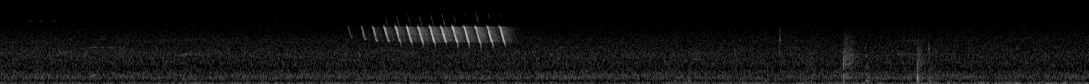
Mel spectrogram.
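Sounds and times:
marsh tit Poecile palustris singing: 0:03.5 - 0:05.1.

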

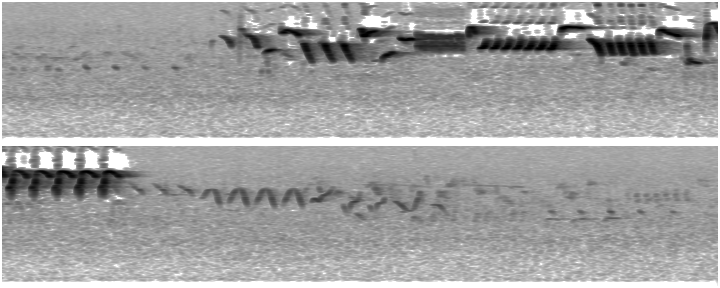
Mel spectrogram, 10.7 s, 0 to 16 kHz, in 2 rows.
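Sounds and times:
Eurasian wren Troglodytes troglodytes trilling: 0:01.6 - 0:08.7.

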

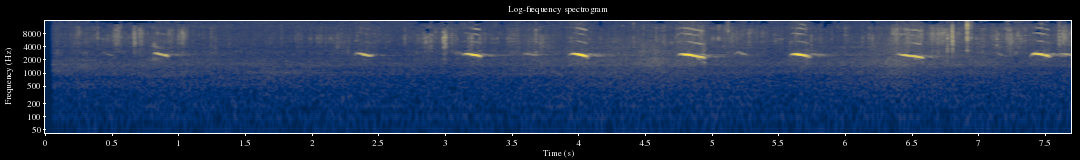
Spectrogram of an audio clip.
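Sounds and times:
Eurasian bullfinch Pyrrhula pyrrhula piping whistles: 0:02.4 - 0:04.2, 0:04.8 - 0:06.7, 0:07.4 - 0:07.6.

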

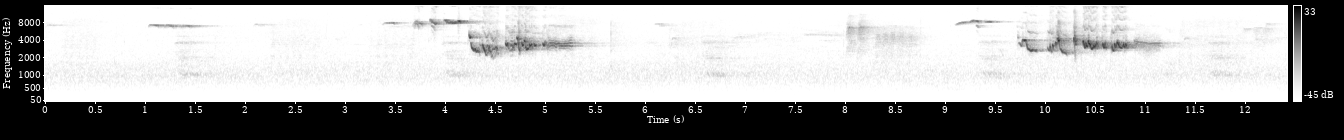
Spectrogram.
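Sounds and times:
European robin Erithacus rubecula singing: 0:03.4 - 0:05.4, 0:07.6 - 0:11.3.

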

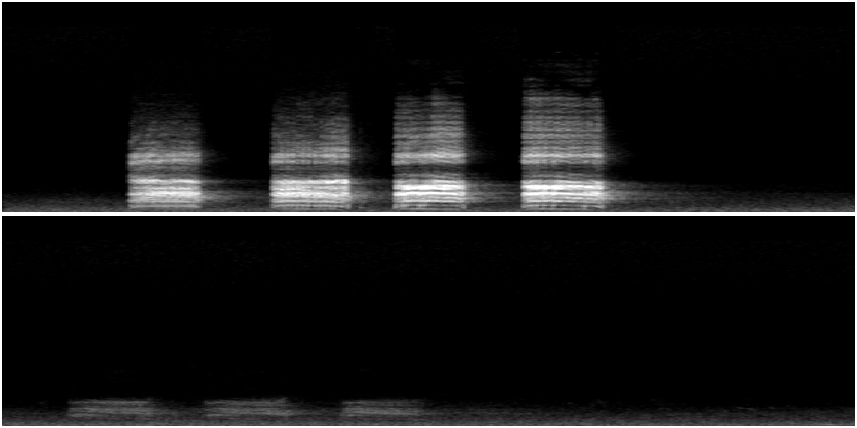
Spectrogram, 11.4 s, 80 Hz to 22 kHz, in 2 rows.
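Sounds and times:
carrion crow cawing: 0:00.8 - 0:04.3, 0:06.2 - 0:08.6.

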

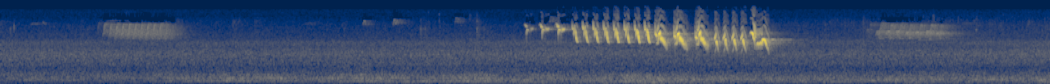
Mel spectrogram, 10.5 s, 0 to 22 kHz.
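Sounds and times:
common chaffinch Fringilla coelebs singing: 0:05.2 - 0:07.9, 0:08.7 - 0:09.6.

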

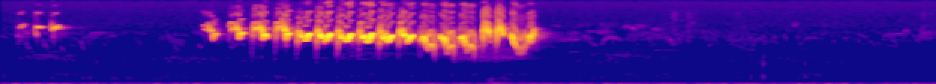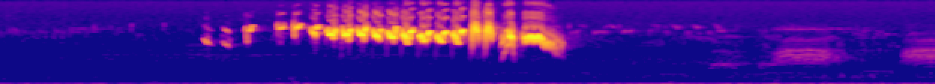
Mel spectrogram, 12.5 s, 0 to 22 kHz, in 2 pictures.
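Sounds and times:
common chaffinch Fringilla coelebs song: 0:00.1 - 0:05.2, 0:07.6 - 0:11.5.

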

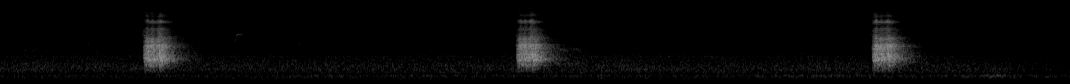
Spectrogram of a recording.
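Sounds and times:
Eurasian magpie Pica pica harsh rasping chack calls: 0:01.4 - 0:01.9, 0:05.2 - 0:05.7, 0:08.7 - 0:09.3.

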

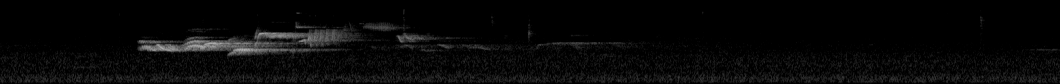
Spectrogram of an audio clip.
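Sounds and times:
Common blackbird Turdus merula singing a single phrase: 0:01.4 - 0:06.3.

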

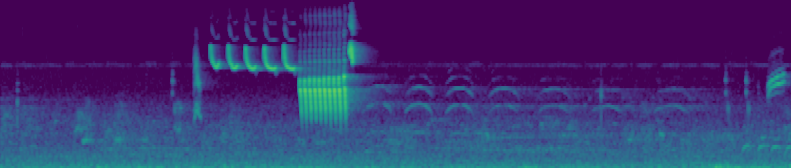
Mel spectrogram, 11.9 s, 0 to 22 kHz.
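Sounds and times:
common nightingale Luscinia megarhynchos singing: 0:02.6 - 0:05.7, 0:10.8 - 0:11.8.

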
